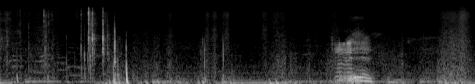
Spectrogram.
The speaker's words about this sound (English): Whoa, my paper is doing this thing with my earbuds. It's making this weird squeaky noise. I don't know if you guys could hear it.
